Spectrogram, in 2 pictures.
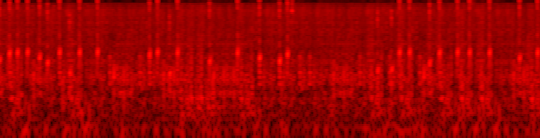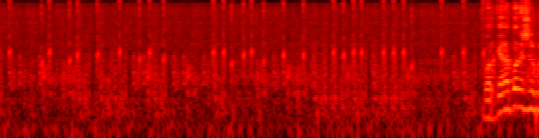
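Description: Blocks crack and break in rapid, repeated clicks.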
